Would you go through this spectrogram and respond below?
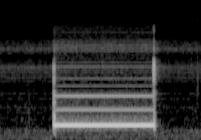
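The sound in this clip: A telephone call goes unanswered: one steady electronic ring tone sounds alone for about a second, then stops.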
